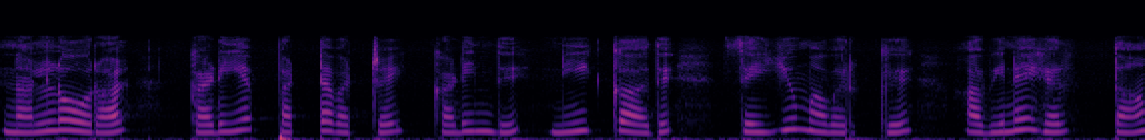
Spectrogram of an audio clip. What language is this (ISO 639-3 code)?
tam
